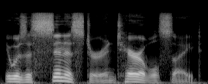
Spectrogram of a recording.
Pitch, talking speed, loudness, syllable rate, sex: 95 Hz, 200 wpm, -20 LUFS, 5.6 syllables/s, male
